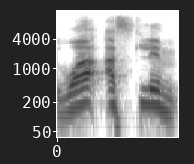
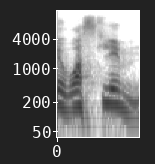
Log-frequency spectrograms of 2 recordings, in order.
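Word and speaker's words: وَأَسْلِمْ: So aslim, if I read it, I have to put it like this: wa aslim, and accept Islam. I cannot say waslim.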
